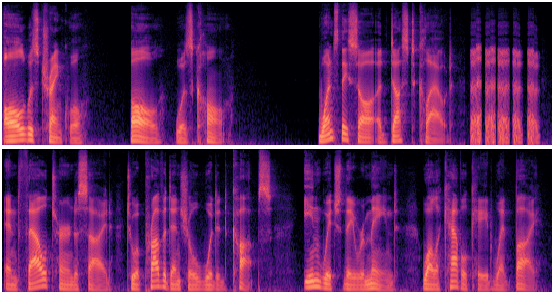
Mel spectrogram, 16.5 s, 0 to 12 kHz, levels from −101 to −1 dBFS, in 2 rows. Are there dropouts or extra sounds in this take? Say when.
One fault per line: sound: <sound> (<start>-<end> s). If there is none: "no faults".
sound: laugh (7.0-8.1 s)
